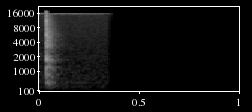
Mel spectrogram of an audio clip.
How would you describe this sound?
Light switch click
